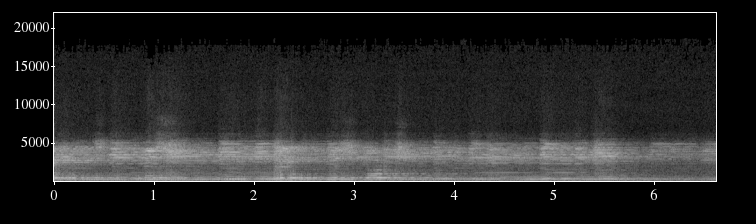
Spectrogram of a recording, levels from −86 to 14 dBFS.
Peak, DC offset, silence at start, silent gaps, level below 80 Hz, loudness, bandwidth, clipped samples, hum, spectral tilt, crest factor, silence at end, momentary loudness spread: -4 dBFS; 0.3%; 0 s; none; -54 dBFS; -19 LUFS; 18.5 kHz; under 0.1%; none; -3.5 dB/octave; 16 dB; 0 s; 9 LU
